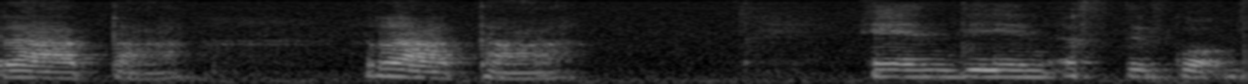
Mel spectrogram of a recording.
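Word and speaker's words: rātā: little bit trickier so it's not rata it's rata and the t you might have seen me talk about this before we've got the possibilities for the pronunciation of the letter t depend on what vowel is after it so when it's an e or as it in this case then it's a flatter sound like so this is and not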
